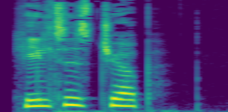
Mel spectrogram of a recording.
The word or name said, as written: heltidsjob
